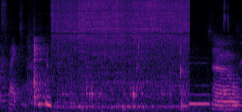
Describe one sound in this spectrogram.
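Tap water runs into a metal bowl.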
